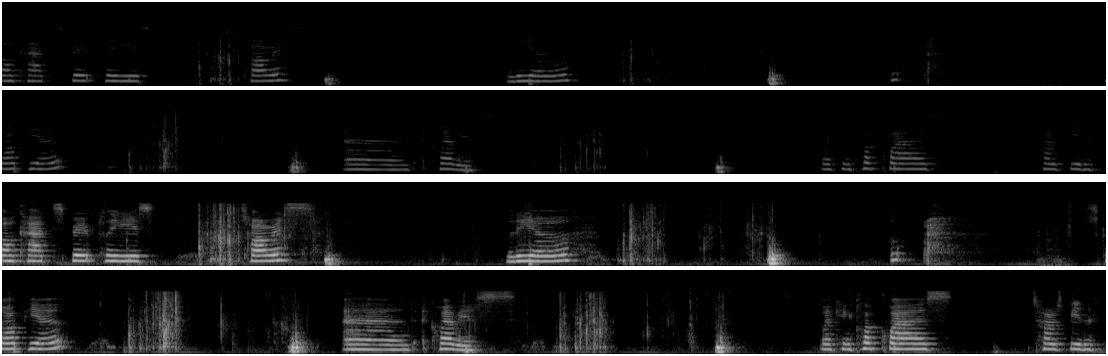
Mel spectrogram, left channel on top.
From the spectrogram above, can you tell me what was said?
card spirit, please. Taurus, Leo, Scorpio, and Aquarius. Working clockwise, Taurus being the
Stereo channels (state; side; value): quieter; left; 21.6 dB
